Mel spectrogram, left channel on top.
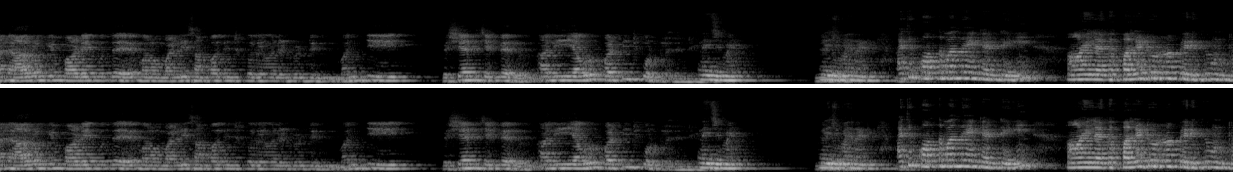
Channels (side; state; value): both; normal; correlation 0.90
